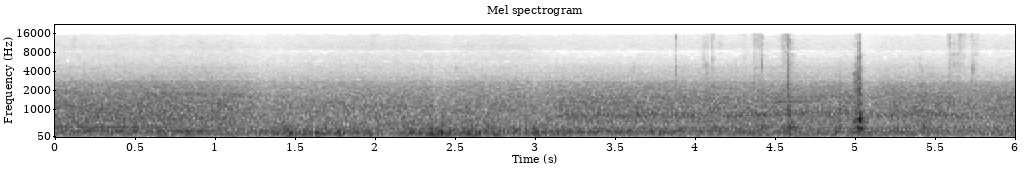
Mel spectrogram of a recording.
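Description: Steady outdoor background rumble like distant traffic, with a few light clicks about four to five seconds in, the sharpest about five seconds in.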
